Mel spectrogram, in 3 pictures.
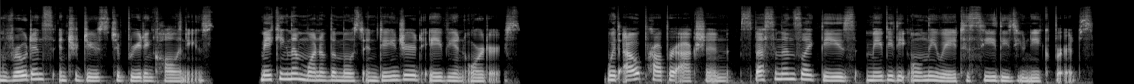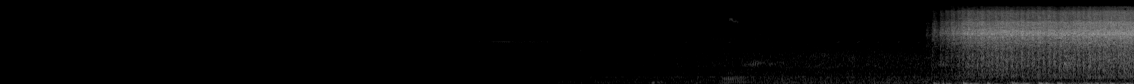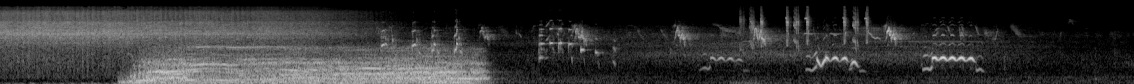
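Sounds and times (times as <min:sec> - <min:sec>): rushing hiss: 0:20.7 - 0:27.5
bird chirps: 0:22.9 - 0:33.5
dense overlapping bird calls: 0:23.6 - 0:33.6.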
